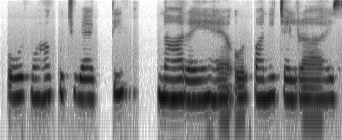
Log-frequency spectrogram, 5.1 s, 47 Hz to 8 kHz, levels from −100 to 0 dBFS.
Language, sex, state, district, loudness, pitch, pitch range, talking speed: Hindi, female, Uttar Pradesh, Saharanpur, -14 LUFS, 220 Hz, 210-235 Hz, 140 wpm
